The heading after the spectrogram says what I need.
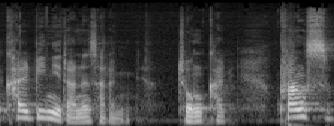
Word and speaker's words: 존 칼빈: 존 칼빈. 프랑스 발음으로는 장 칼뱅, 까르뱅, 켈빈 이렇게 여러 가지 하는데, 그냥 존 칼빈 영어 발음으로 이제 공통화됐어요.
